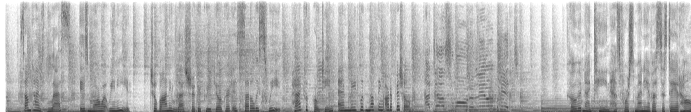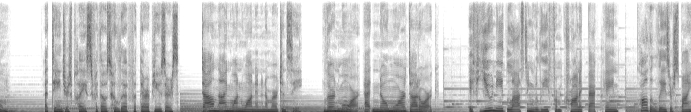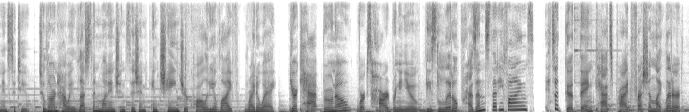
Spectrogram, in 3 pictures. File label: Voice Demo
